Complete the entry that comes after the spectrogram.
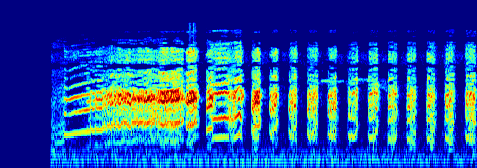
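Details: Red junglefowl hen giving her call to stimulate males: a long harsh note climbing in pitch for over a second, followed by about a dozen sharp, evenly spaced clucks that slowly fade.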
